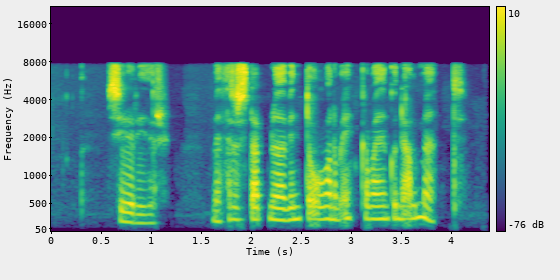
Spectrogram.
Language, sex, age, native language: Icelandic, female, 40-49, Icelandic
